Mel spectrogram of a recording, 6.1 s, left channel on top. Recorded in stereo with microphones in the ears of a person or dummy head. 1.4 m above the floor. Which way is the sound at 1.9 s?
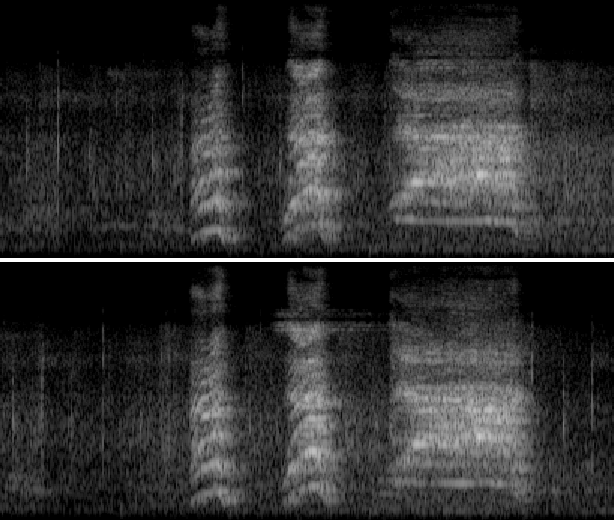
35° right (ahead or behind).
